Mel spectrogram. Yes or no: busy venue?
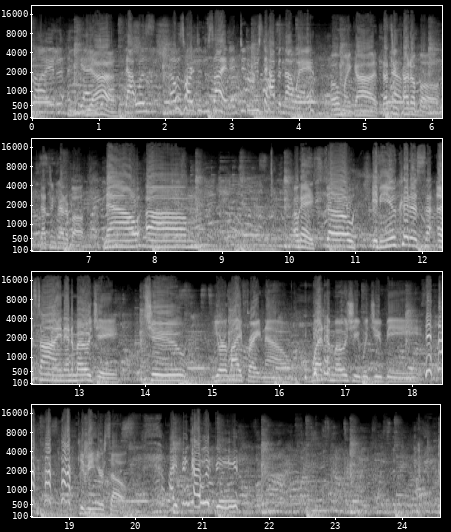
yes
